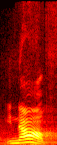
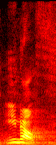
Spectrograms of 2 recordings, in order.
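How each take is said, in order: The two takes are said the same way.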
